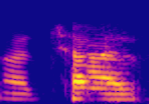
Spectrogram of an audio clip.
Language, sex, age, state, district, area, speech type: Hindi, male, 18-30, Uttar Pradesh, Sonbhadra, rural, conversation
